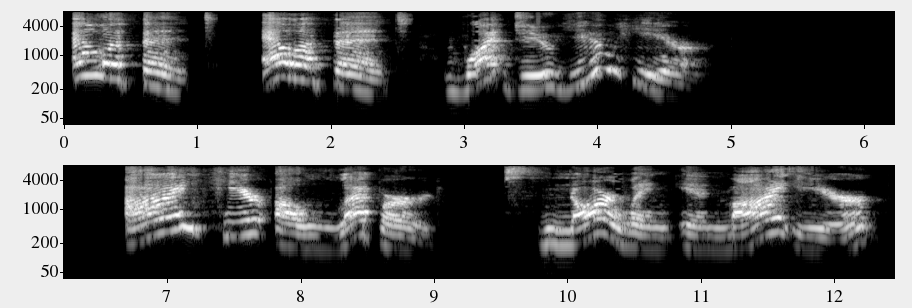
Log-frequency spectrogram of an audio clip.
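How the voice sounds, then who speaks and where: A woman reading a picture book aloud to young children in an expressive, sing-song way. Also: mid-range voice, very slow. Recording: slightly dull, lo-fi recording.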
